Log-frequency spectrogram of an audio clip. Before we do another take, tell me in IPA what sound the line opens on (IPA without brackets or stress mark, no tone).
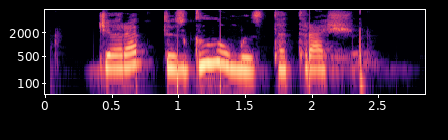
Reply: d͡ʒ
